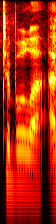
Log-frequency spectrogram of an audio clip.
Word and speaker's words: tabbouleh: Tabbouleh.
